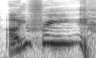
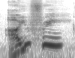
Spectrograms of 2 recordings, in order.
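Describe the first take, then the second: First: Very high, slow, camp sing-song; John Inman impression. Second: High camp lilting question; John Inman impression. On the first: John Inman hailing the cabbie at King's Cross, very high and slow. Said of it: "John Inman come along and said to him". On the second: Cabbie imagining John Inman hailing his cab, camp and high. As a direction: hit his famous catchphrase high. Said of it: "John Inman come to his cab and say".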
